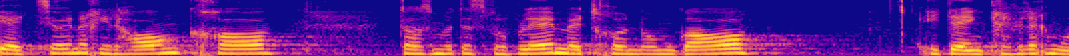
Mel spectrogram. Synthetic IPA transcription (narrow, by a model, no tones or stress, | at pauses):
ɛtt͡sjɛɡɪnlɪχɪɾɦɑŋkχɑː | d̥ɑsməd̥ɑspɾɔbleːmhɛt̪χœnːəʊmɡ̥ɑː | iːtɛŋkχəfɪlɪχmu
